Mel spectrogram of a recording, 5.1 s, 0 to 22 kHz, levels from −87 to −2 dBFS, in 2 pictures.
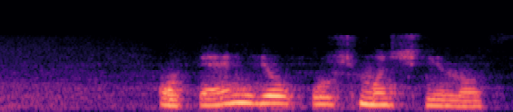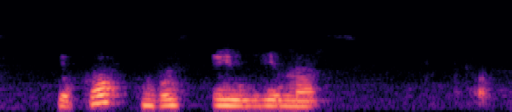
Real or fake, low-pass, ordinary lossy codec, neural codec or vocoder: fake; 7.2 kHz; AAC, 32 kbps; codec, 16 kHz, 6 kbps, DAC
